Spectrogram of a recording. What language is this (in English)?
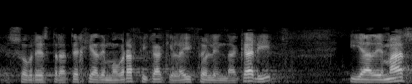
Spanish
